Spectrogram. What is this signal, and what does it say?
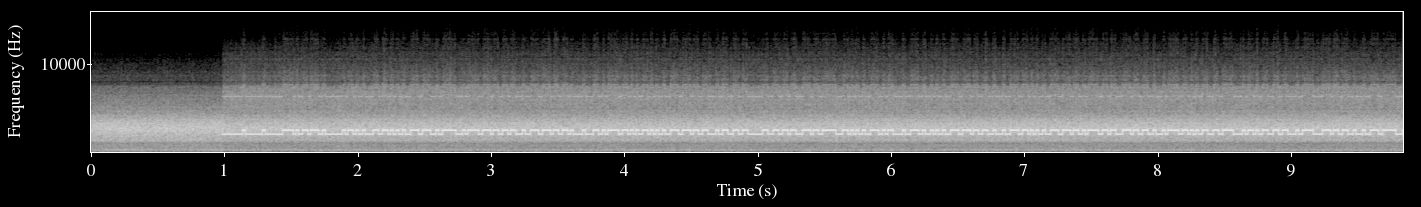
RTTY (50 baud, 450 Hz shift), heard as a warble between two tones, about 2350 Hz centre, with radio static. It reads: DURANTE LA GUERRA CIVIL TRABAJA PARA EL PERIODICO …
